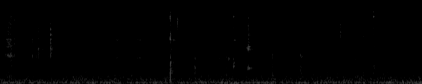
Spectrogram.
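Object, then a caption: Bar of soap. A solid dark purple soap bar held in the hand is scraped with a metal utility blade, peeling off purple shavings. Faint, crisp ticks and bright scratchy clicks come at irregular intervals over a quiet, steady low rumble, each snap dying away almost instantly.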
